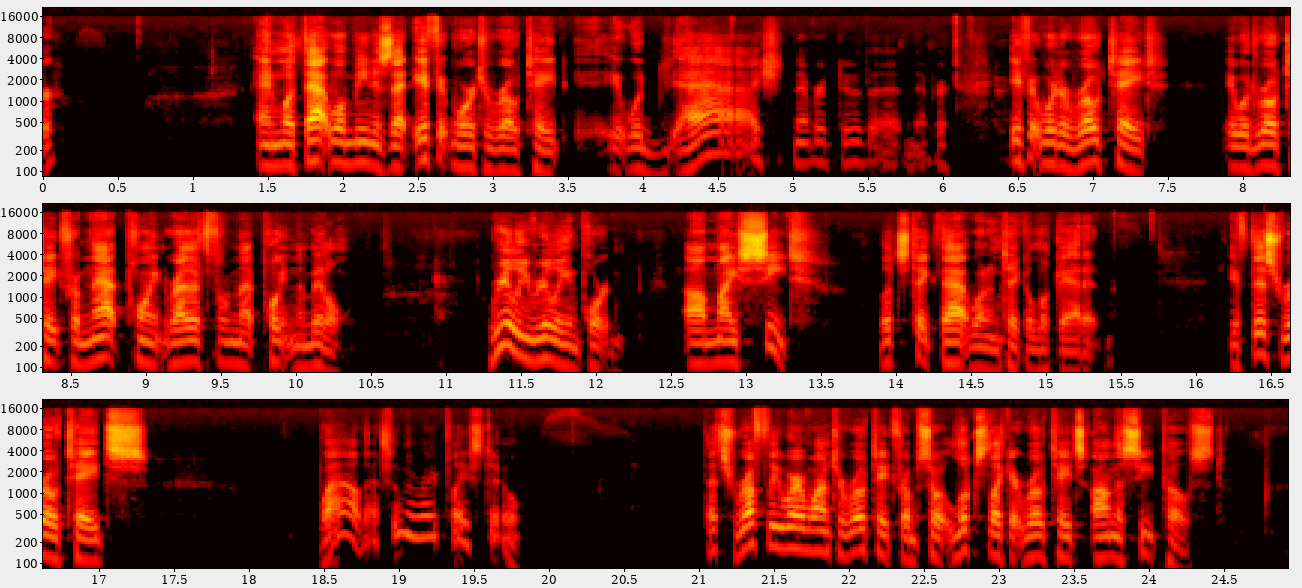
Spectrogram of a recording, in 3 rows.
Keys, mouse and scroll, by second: 2.7-4.8 drag, 7.3-8.8 drag, 13.2 click, 14.1 middle click, 16.5 click, 20.2-23.6 drag.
